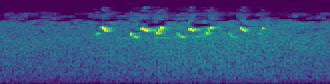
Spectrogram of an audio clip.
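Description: A pink robin gives a quick run of thin, very high ticking notes, about eight in a second, over a steady rushing hiss like nearby water.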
